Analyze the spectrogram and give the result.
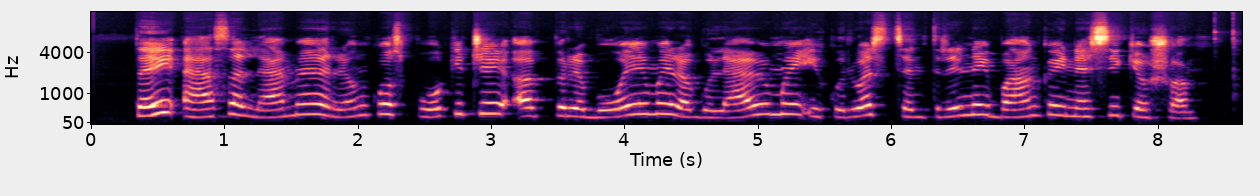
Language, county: Lithuanian, Tauragė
